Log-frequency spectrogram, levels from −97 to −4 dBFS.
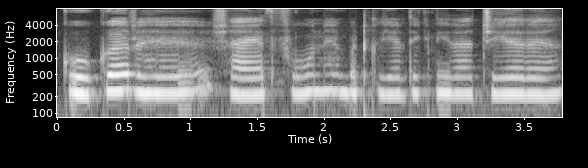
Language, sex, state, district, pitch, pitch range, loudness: Hindi, female, Bihar, Katihar, 230 Hz, 225-240 Hz, -17 LUFS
